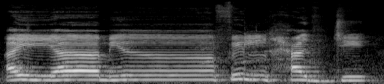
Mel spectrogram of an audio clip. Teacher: یہاں پر غنہ کریں گے، اخفا ہوگا، تنوین کے بعد فا آ رہا ہے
